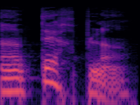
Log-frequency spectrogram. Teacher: Remember this E-I-N nasal. So it goes in your nose and it's un plein, plein.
